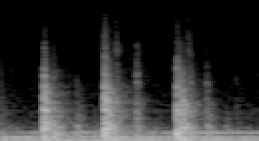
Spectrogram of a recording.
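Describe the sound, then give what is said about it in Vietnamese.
Three distinct knocks on a bedroom door, evenly spaced and fairly sharp, sound over a steady low hum, with no voices. “Sau đó là tiếng gõ cửa vang lên.”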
